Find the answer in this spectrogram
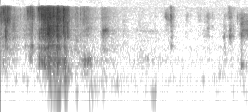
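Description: A short dry rustle of trading cards being handled and slid against each other, about half a second in.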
